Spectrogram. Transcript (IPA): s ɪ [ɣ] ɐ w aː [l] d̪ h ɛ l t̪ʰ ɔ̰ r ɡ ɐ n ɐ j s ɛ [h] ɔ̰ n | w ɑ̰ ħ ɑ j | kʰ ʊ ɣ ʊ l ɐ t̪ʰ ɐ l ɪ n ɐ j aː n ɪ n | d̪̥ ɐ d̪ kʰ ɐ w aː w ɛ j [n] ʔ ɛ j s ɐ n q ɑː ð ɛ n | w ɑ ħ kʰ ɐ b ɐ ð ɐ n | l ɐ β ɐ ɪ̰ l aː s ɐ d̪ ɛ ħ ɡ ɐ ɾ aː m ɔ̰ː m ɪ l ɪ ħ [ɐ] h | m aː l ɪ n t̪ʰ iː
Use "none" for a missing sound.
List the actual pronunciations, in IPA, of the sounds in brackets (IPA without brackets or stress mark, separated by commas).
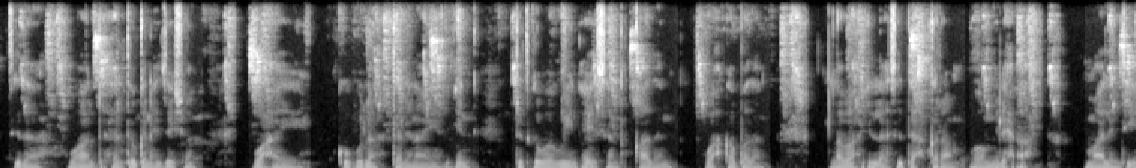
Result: ð, l, ʃ, n, ɐ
